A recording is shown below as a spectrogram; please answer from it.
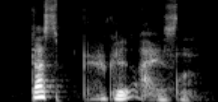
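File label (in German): "Bügeleisen", d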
